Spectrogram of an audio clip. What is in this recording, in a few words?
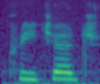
"prejudge", English; Dacco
